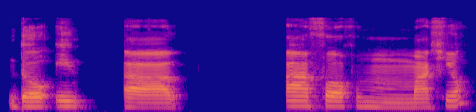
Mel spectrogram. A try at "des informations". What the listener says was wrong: Right, এটা দে হবে, হ্যাঁ, দে, এখানে একটা লিয়াজ আছে, তাই না? কনসোনেন্ট ভাওয়েল, des informations বলেন, des informations, des যা, আমাকে ফলো করেন, ফলো মি, des informations, ও, আমার আবার নেটে,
